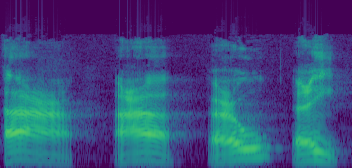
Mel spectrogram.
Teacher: العين الفصيحة أعمق من العين التي تعودنا في عامياتنا المعاصرة أن نلفظها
